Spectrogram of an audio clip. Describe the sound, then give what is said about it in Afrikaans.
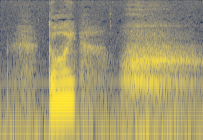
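A person breathes out hard from the back of the throat as a relaxation breathing exercise. A short voiced huff is followed by a longer, rasping breathy exhale. “Daai uithaal asem.”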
